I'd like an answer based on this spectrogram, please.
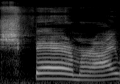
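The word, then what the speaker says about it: schwarmerei: still pronounced um like it does so it's pronounced sh marai with the short e sound and um it's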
